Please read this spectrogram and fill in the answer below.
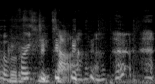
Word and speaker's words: Fertitta: His last name rhymes with fajita. Fertitta.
